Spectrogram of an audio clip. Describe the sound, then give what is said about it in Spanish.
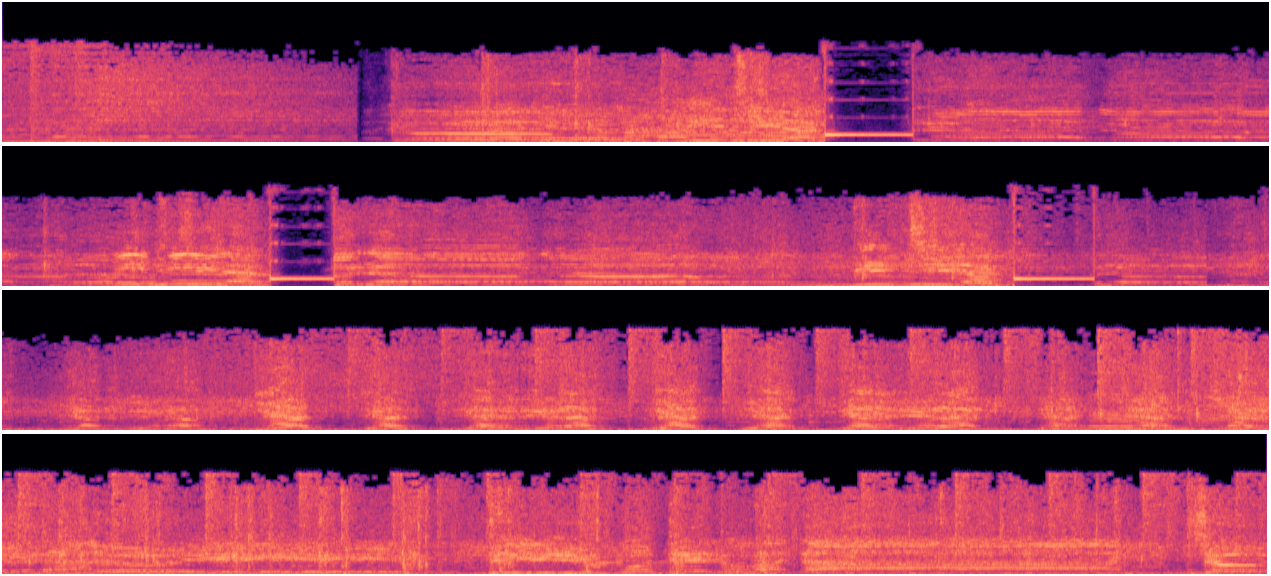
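River Plate football fans chant and shout loudly together aboard an airplane against José Luis Chilavert, a dense wall of voices rising and falling in rhythmic bursts, with a few brief breaks and occasional beeps cutting through. “Eso es audio en pleno avión hinchas de River Plate contra José Luis Chilaver, un amigo más,”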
